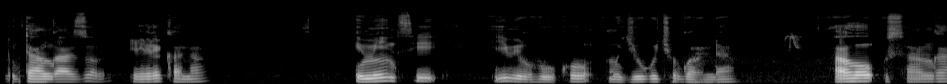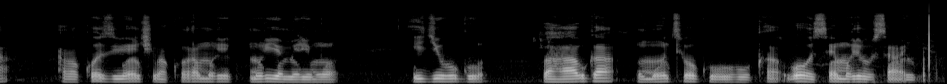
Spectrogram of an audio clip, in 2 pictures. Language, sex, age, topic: Kinyarwanda, male, 25-35, government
